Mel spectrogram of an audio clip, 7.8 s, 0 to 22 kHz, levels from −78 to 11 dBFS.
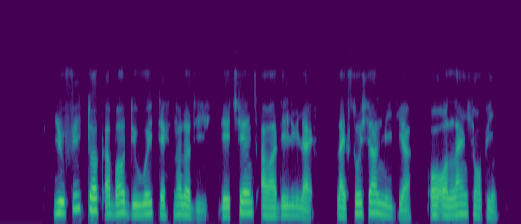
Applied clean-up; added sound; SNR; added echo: none; none; none; none.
